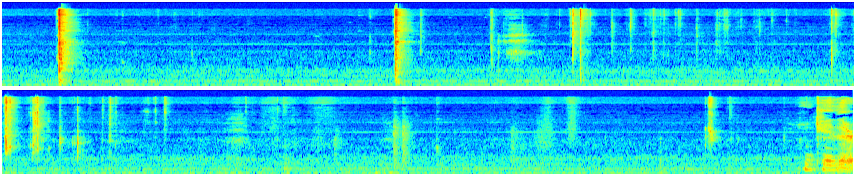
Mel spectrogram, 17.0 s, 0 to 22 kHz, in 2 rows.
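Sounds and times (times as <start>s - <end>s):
egg cracking against a bowl: 3.8s - 5.0s, 5.6s - 10.3s.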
